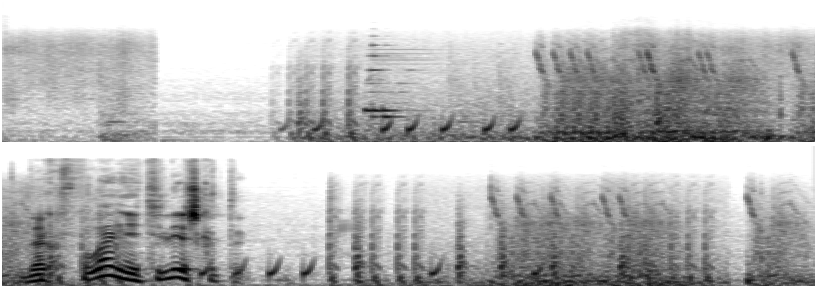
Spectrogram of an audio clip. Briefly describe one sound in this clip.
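Cartoon laser blasts zap repeatedly.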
